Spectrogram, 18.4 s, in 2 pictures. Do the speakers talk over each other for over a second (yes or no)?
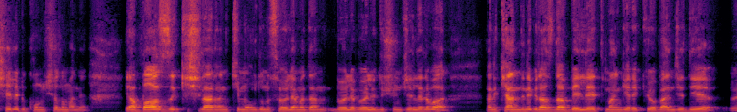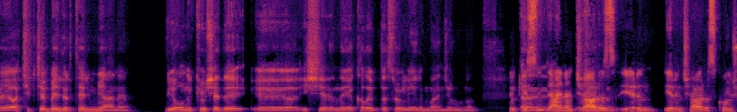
yes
